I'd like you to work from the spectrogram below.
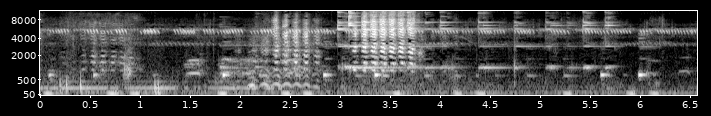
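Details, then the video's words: A big goat relaxing; loud pulsed, wavering bleat bursts around the middle, with a steady high whine and scattered chirps throughout. "big goat relaxing"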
